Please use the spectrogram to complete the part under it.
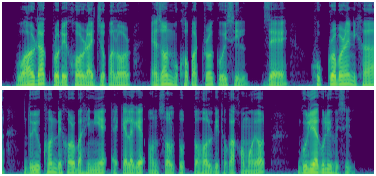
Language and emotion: Assamese, neutral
